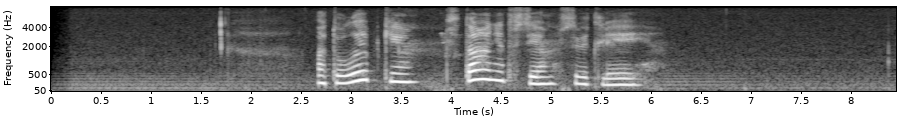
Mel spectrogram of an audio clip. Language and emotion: Russian, sad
